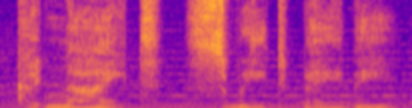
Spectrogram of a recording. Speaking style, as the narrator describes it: it whispered in a female voice

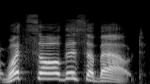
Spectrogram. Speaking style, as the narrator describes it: the people came shouting

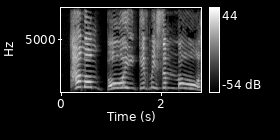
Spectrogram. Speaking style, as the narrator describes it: yelled

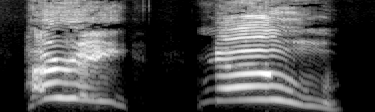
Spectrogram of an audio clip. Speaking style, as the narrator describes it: a voice yelled

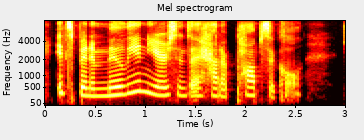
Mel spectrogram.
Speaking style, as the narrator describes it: he said

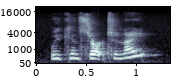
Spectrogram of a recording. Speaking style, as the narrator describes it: Olaf asked

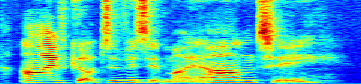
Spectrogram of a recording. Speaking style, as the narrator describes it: said Eugene gloomily

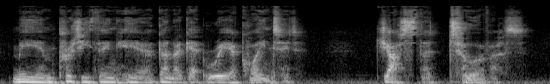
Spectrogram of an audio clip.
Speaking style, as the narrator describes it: he hissed

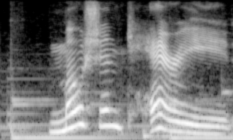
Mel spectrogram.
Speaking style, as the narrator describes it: screeched Beth Ellen in a fit of helpless giggles

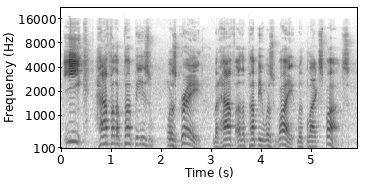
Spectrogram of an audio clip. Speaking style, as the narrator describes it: Cruella cried

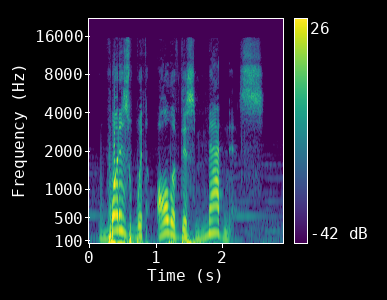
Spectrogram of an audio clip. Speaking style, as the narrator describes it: Donald Duck walks into the scene and yells

